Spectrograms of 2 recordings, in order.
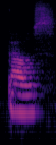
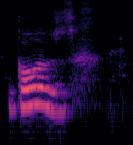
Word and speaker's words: gauze: I don't know how to pronounce Gauss Gauss pronunciation. Do they pronounce Gauss? Gauss. Gauss. Let me just hear how it's pronounced. Gauze. Gauze. Oh.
